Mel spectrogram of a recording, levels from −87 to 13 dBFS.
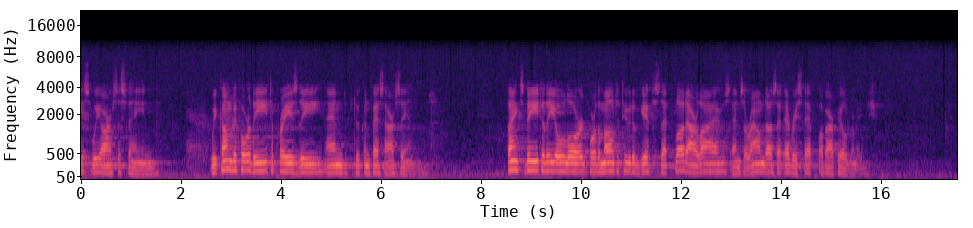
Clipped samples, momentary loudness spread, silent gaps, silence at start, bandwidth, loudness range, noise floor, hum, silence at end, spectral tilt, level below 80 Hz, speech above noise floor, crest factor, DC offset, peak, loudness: under 0.1%; 14 LU; none; 0 s; 11.5 kHz; 8 LU; -51 dBFS; none; 1.5 s; -7 dB/octave; -54 dBFS; 27 dB; 18 dB; under 0.1%; -6 dBFS; -24 LUFS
